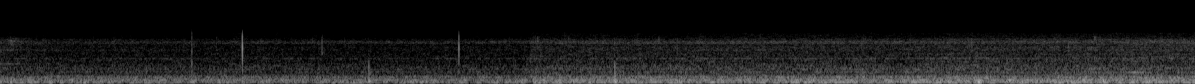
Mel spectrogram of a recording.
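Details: A steady, low street rumble of passing vehicles fills an urban outdoor scene, with a few faint clicks and no animal voice.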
